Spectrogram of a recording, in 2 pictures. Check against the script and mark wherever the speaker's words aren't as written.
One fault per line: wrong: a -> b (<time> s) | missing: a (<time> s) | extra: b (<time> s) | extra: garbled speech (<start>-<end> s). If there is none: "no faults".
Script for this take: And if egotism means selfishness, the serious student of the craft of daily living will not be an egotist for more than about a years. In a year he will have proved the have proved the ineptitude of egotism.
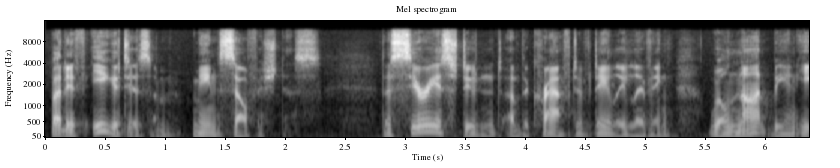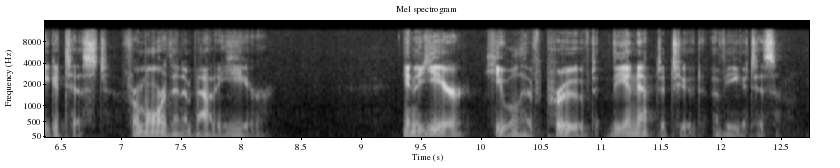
wrong: And -> But (0.0 s)
wrong: years -> year (7.8 s)
missing: have proved the (11.2 s)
